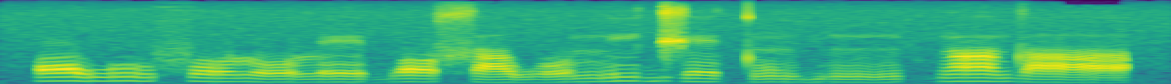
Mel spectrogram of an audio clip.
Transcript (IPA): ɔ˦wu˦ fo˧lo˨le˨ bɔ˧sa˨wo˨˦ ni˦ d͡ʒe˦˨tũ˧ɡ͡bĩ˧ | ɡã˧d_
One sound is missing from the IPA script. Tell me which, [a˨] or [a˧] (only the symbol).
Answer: a˨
